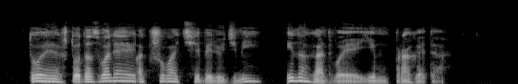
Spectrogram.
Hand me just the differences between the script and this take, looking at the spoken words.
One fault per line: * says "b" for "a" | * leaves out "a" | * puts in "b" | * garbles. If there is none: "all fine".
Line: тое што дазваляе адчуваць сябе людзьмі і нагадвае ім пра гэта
all fine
